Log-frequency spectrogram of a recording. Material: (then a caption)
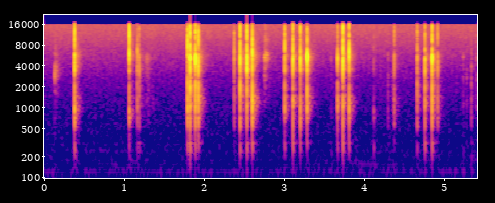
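Plastic. An unwrapped Extra gum pack, a clear plastic tray full of foil-wrapped sticks with a paper label, is held in one hand and tapped with long nails. The result is a series of sharp, bright, clicky plastic taps, some single and some in quick clusters, each dying away almost instantly over a quiet low hum.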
